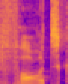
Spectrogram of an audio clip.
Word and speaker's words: Fort: Ähm, bei der er in das Haus der Kunst ein Fort gebaut hat. Ähm, also ein For, halt, Ach, ein for, okay. The T is Silent, ja.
